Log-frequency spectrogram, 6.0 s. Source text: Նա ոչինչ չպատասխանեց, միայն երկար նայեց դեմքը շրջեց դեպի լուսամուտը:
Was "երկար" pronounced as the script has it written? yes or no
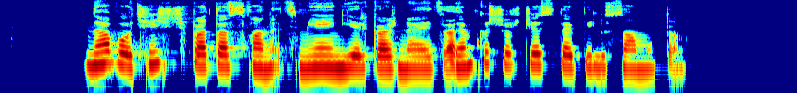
yes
